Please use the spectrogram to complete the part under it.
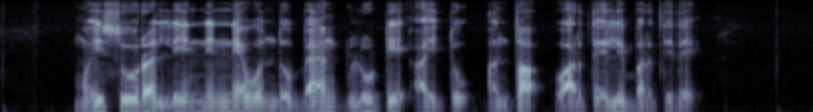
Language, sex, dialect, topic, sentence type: Kannada, male, Mysore Kannada, banking, statement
